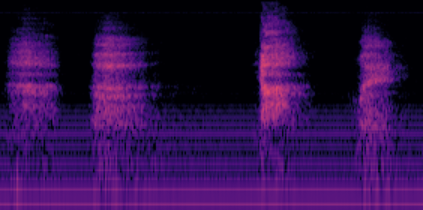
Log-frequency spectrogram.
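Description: Slow, deliberate breathing: four airy breaths in and out, evenly spaced with short pauses between, over a faint steady electrical hum and no talking, sounding out the name Yahweh as breathing sounds.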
